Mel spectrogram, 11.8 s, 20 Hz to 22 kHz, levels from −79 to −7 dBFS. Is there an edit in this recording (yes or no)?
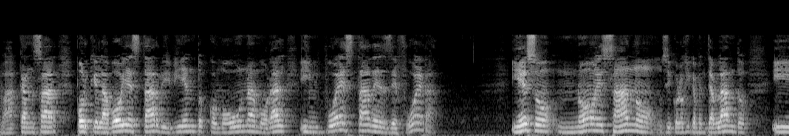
no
